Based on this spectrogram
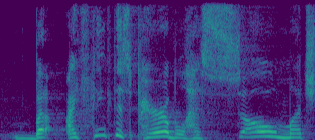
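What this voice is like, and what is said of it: Usual voice. Nothing is said of it.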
